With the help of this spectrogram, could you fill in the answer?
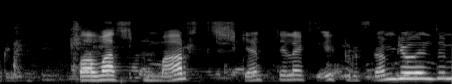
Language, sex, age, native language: Icelandic, male, 14, Icelandic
